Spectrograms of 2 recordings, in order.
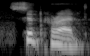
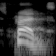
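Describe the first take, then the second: First: An extra vowel separates the s and p. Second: The s runs straight into the p. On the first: The speaker calls it wrong. "It is not spread. ... add a, a sound between the S and the P" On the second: The speaker calls it right. "the right pronunciation is spread"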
